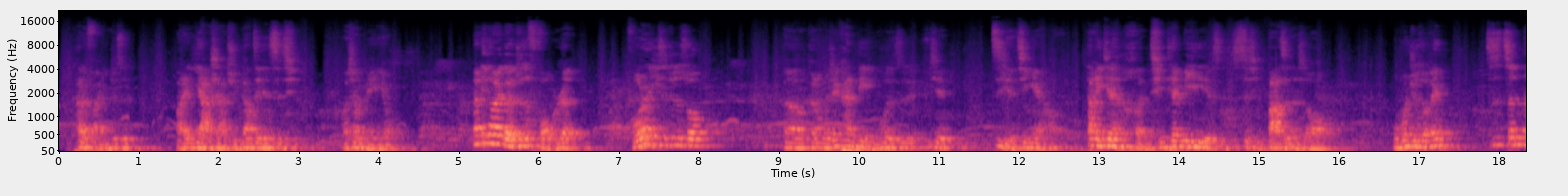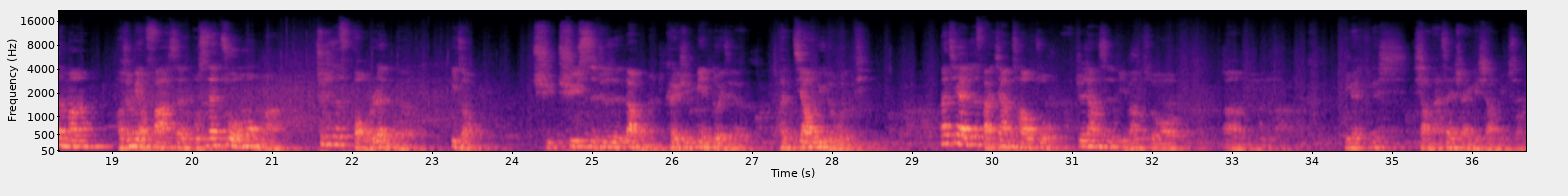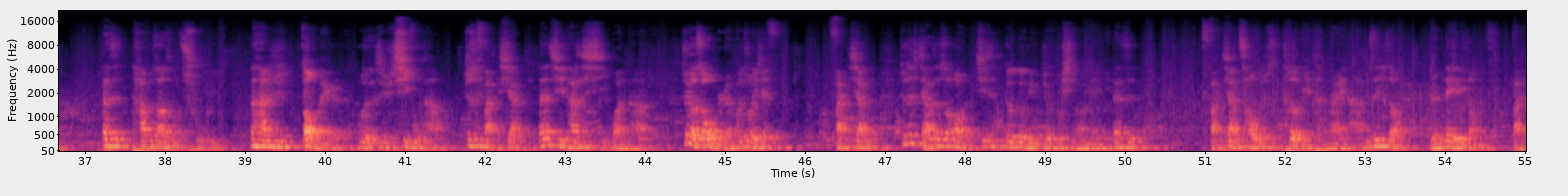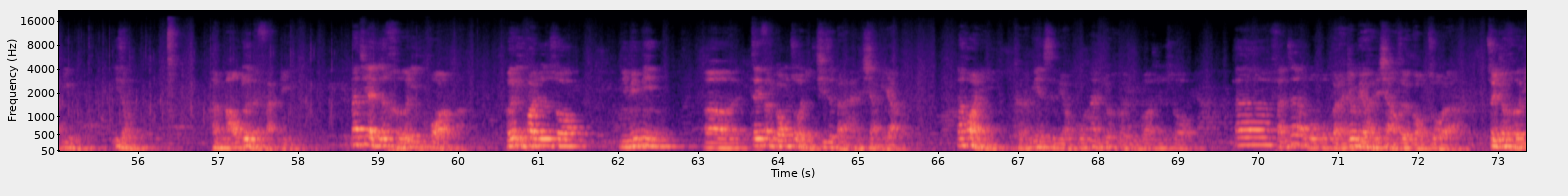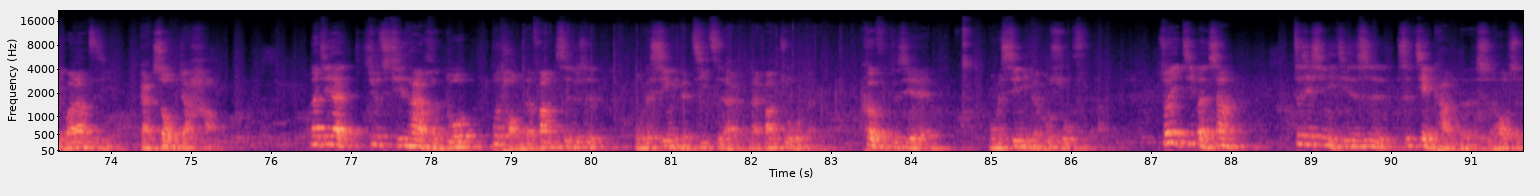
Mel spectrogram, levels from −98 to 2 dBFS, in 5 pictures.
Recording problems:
off-mic speech; far
room echo; noticeable; dies away in 0.6 s
murmuring crowd; faint; throughout; 20 dB below the speech

